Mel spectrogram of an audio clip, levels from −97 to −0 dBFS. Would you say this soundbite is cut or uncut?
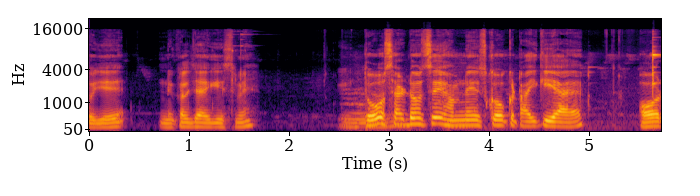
cut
